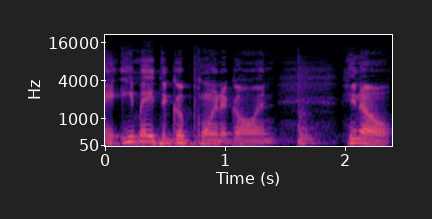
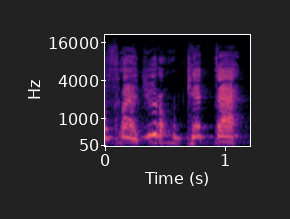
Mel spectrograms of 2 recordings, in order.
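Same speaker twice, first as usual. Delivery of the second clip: mock disbelief. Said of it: "And I go".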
